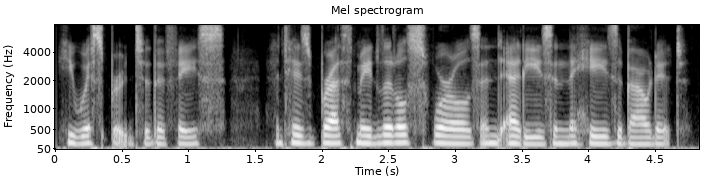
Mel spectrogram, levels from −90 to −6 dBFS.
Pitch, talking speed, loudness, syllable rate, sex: 170 Hz, 225 wpm, -17 LUFS, 5.3 syllables/s, female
